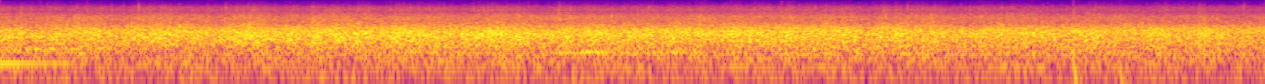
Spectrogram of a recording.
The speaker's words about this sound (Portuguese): Se você crer, dá uma salva de palmas para Jesus.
